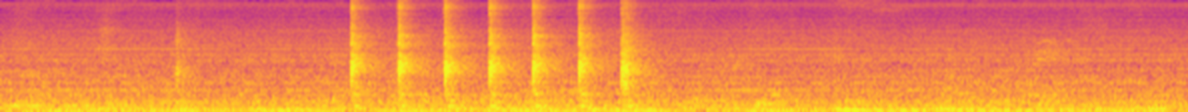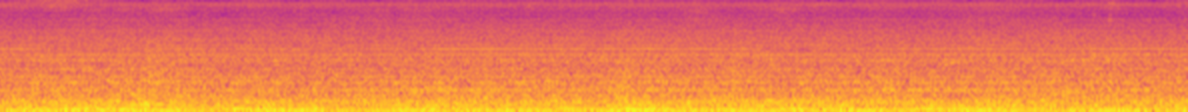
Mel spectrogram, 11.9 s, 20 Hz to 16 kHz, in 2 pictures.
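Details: Formlabs Form 3 resin printer giving about seven sharp, evenly spaced clicks over a low hum each time printing starts; fixed by a firmware update.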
